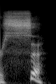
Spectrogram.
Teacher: Or you go to southern China and you might hear s instead of shuh.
